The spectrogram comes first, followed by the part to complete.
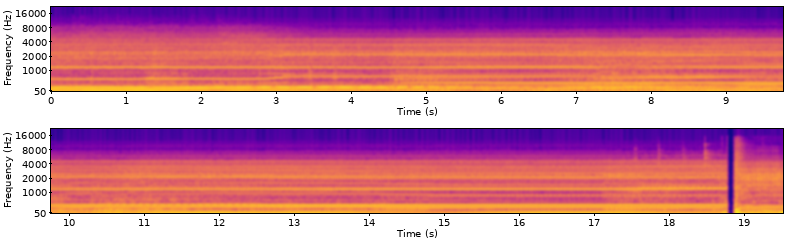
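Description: Distorted electric guitar holding long, ringing notes through effects, with no drum beat. The notes step up in pitch about three seconds in and then hold steady.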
